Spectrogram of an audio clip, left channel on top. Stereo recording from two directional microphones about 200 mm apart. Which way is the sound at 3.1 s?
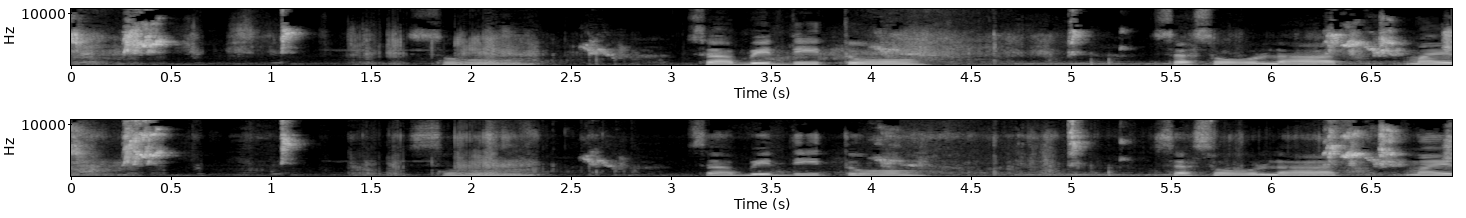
35° left (ahead or behind).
